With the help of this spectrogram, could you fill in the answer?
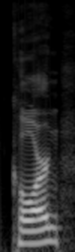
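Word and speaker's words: Khorne: I suppose it's between salamanders and corn. Maybe, you know, helpful lizard boys or blood for the blood god. It's a bit of a contrast, isn't it? Corn. Now, it's spelled with a K. Corn.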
